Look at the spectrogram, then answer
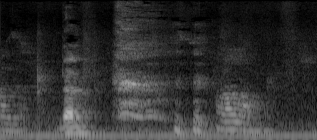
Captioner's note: ketawa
